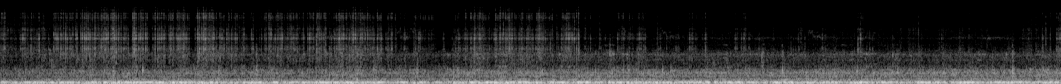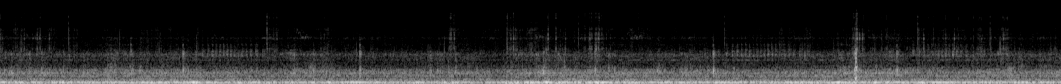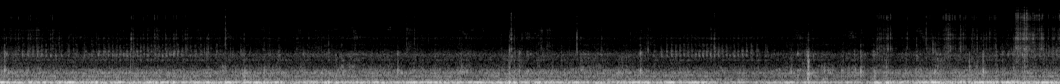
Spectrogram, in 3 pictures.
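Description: Steady low rumble of wind and road noise on the microphone of a camera moving along a road, with a few faint clicks and rattles.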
